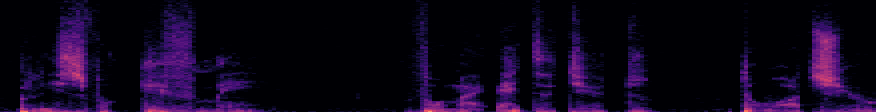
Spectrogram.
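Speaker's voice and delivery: soft, hushed plea; whispered apology. Retold or imitated. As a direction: whisper it humbly. Teacher's whispered apology retold.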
